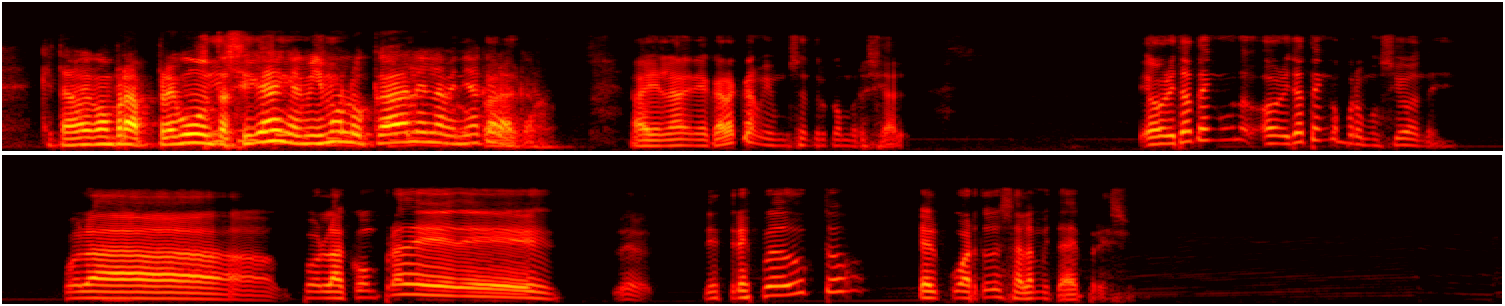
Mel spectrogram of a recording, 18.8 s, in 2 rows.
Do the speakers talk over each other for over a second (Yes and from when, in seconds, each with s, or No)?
Yes, from 1.2 s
